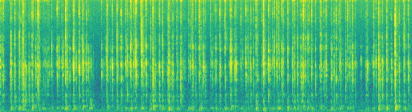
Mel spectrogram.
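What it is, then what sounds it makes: Plastic mechanical keyboard being typed on. Fast typing with both hands' fingertips on a black plastic Royal Kludge mechanical keyboard with backlit keys. A dense, steady run of short, crisp clacks with a bright edge and a low thud under each keystroke, broken by a brief pause near the two-second mark.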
